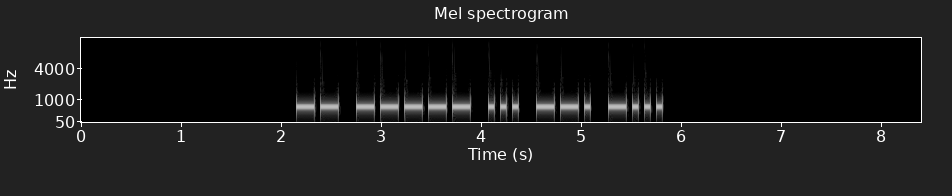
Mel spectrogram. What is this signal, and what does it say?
Morse code, heard as a keyed tone, about 20 wpm, 700 Hz. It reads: M0SGB
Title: DXCC-100 Call Signs - 5 Characters - Repeated 3x - 20wpm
